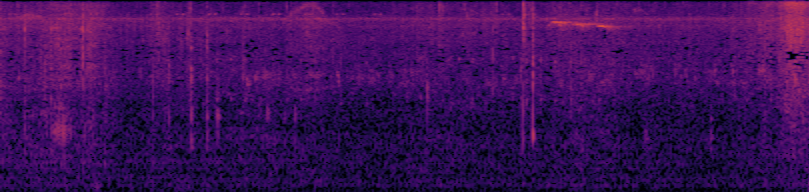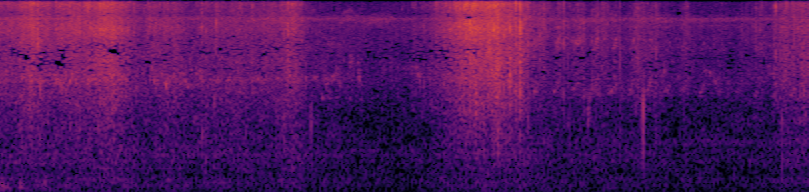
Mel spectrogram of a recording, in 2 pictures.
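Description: Quiet outdoor ambience by the water, with a light click about four seconds in and two brief rushes of noise, about six and nine and a half seconds in.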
